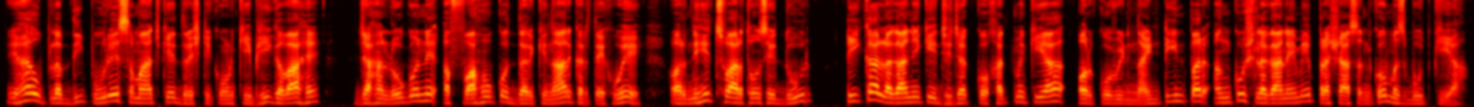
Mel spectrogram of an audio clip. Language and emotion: Hindi, neutral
